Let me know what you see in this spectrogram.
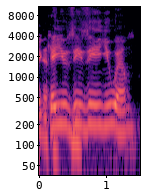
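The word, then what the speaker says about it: Cosom: Well, it's COS. It's spelled COS. No. It's KUZZ. COSUM. Yeah, KUZZUM.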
